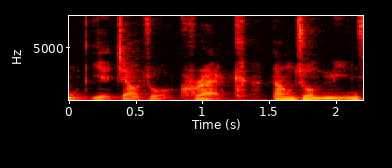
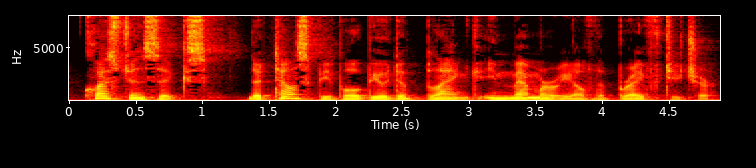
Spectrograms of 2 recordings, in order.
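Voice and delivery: loud, measured English test reading; exam question read-aloud; 6 dB louder than usual. Acted. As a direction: read the question out slowly and loudly.

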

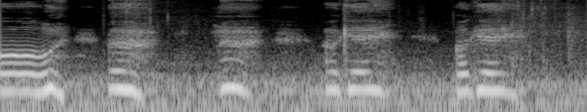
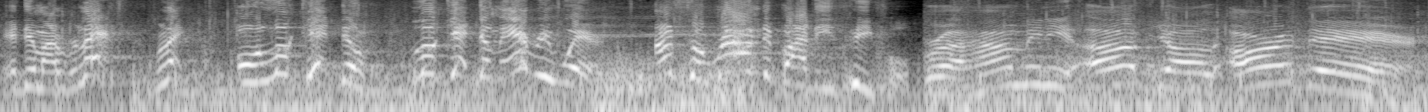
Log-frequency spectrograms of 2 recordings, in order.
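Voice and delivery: rising panic; 7 semitones higher, 5 dB louder than usual. Real, not acted. Building panic at many enemies.

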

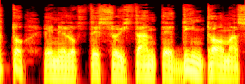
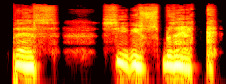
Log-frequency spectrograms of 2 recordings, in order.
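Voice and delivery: high, slow weak frightened voice; weakly; 10 semitones higher, slower than usual. Acted. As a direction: barely get the words out. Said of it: "disse Ron debolmente".

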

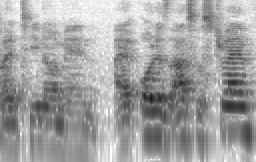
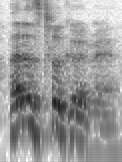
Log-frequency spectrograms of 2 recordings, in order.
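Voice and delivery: usual speaking voice

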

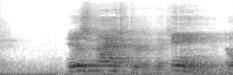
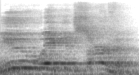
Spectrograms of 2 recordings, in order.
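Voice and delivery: a stern king's rebuke, slow and higher; 7 semitones higher, slower than usual. Acted. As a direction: scold the servant like an angry king. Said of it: "said to him".

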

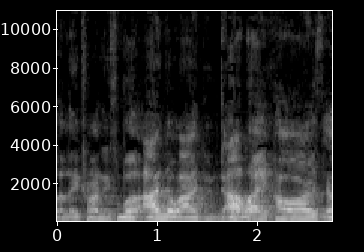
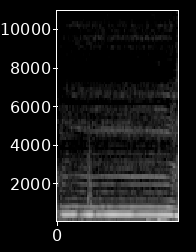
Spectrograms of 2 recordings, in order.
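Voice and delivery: imitated ringing hum. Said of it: "it makes that".

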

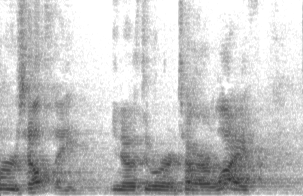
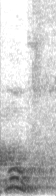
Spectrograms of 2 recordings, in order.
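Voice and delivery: heavy exhale. Real, not acted. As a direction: blow out hard, out of breath. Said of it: "we can hear [name] like a freight train here".

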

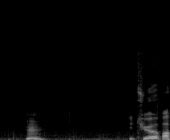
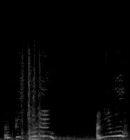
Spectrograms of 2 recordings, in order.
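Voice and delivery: high squeaky voice; 5 dB quieter than usual. Pretend. Talking to creepy game mascot.

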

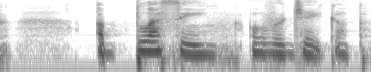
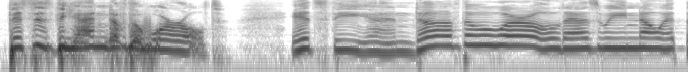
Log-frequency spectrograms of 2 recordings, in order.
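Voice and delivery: put-on melodramatic teen; 3 semitones higher, slower than usual. Mocking teenage heartbreak drama.

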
